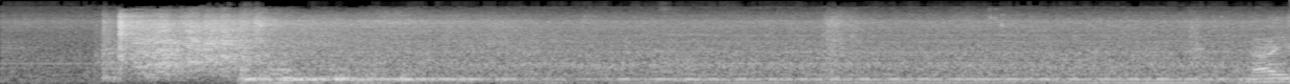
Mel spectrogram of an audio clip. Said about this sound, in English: I'm going to turn the ignition on and start the car up.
